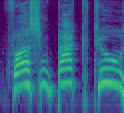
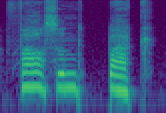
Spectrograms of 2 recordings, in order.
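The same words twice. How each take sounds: First: Much higher, slow with "back" leaned on; the word "back" hit and falling; stress on back. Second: Very slow, "fastened" stressed, falling ominously; "fastened" leaned on, trailing down. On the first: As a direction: steward hinting at the eerie port. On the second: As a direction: drag the words out like a warning. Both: A narrator's reading. Steward repeats it for effect.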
